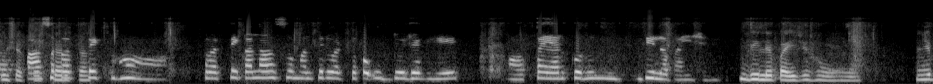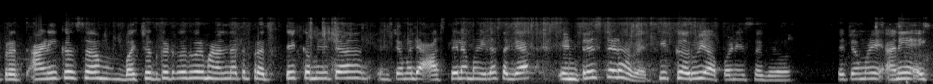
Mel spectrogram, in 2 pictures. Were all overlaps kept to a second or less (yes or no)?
yes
